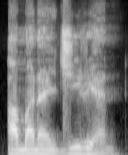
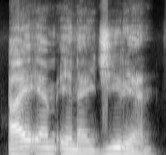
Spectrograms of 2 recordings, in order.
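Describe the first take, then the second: First: I am is joined into one contracted word. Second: I am is said as two full words. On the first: "you can simply say" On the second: "Instead of saying that"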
